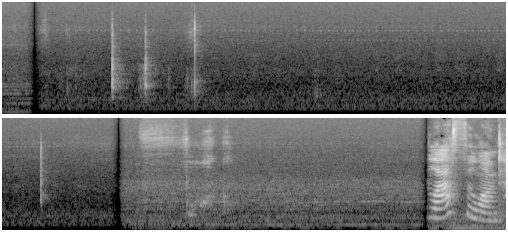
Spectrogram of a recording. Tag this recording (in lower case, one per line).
speech
inside a small room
